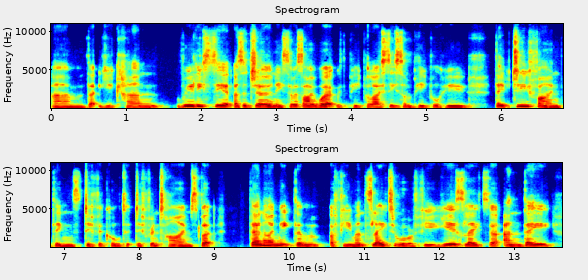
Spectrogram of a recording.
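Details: Adult woman speaking; typical speech.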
